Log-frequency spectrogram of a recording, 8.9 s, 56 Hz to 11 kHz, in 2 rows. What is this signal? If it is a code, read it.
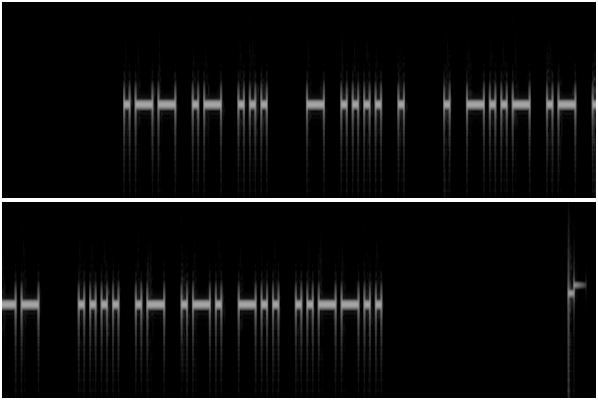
Morse code, heard as a keyed tone, about 28 wpm, 700 Hz. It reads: WAS THE EXAM HARD?
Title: Sentences from Top 1000 Words - Review Part 5 - 28wpm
